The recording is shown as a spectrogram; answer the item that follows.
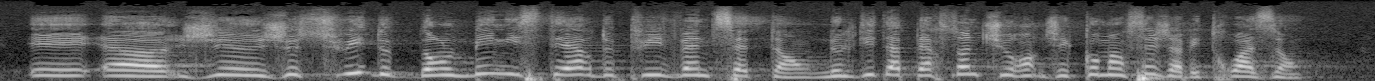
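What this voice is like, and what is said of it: Slight southern French accent. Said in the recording (French): “Je suis née à Aix-en-Provence. Vous allez peut-être entendre mon petit accent.”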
